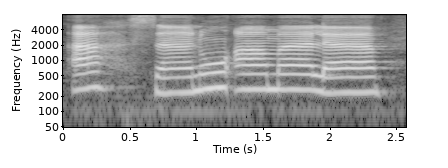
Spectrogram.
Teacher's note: احسنو کو ہم ہے کو حلق سے نکالیں گے، لیکن بالکل باریکی کے ساتھ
